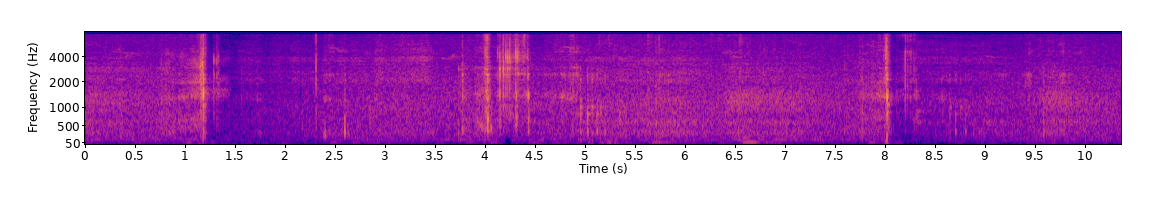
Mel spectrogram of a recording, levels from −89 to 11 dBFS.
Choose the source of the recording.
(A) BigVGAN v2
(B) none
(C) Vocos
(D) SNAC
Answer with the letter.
B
